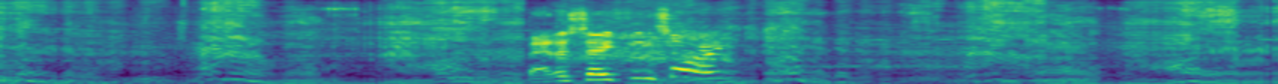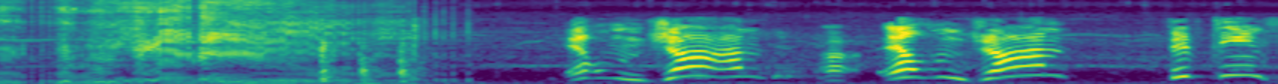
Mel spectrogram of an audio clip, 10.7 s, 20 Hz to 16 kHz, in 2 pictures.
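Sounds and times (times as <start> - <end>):
clothing zipper being zipped: 0.0 - 7.4
speech: 2.2 - 3.2, 7.8 - 10.6.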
